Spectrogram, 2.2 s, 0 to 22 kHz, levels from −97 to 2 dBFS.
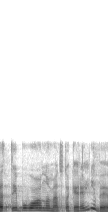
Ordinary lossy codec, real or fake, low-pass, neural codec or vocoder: Opus, 64 kbps; real; 7.2 kHz; none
